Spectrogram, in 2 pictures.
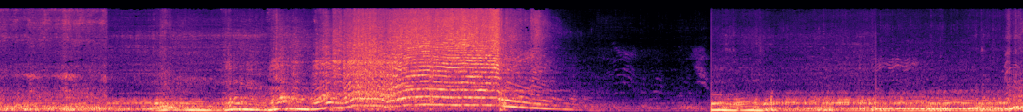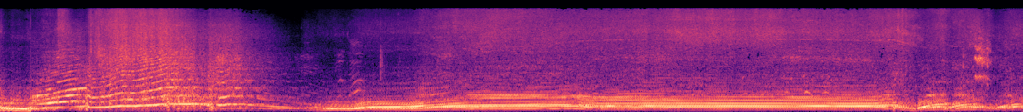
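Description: Street-race car engines revving up and down in long rises and falls, with a sudden drop to quieter sound about eight seconds in and a sudden return a couple of seconds later. Near the end an engine is held at steady high revs for several seconds as a red Ford Mustang Cobra spins its rear tyres in a burnout.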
